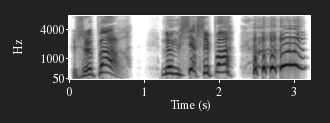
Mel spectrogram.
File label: upgrade, fr; Cookie Run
